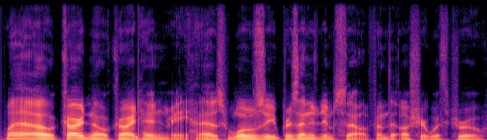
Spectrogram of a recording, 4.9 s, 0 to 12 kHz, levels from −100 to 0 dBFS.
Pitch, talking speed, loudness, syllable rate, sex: 90 Hz, 150 wpm, -18 LUFS, 4.6 syllables/s, male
